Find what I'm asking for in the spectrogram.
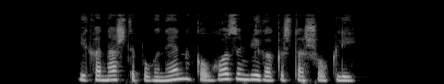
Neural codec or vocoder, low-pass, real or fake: none; 10.8 kHz; real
